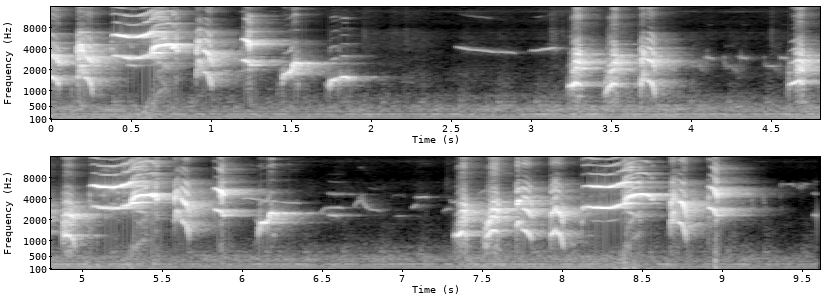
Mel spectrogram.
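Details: Oriental magpie-robin in loud song meant to provoke a rival and prompt others to sing; three bursts of rapid, varied chirps and squeaky whistled notes, each about two seconds long, separated by short silences.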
